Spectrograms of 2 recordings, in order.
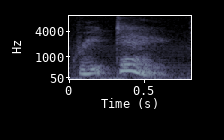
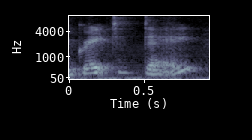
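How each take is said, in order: First: The T is held silently with a brief stop. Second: The T is not held with a silent stop. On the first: The speaker calls it right. "The ways that we pause kind of at that T without saying it" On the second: The speaker calls it wrong. "As opposed to"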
